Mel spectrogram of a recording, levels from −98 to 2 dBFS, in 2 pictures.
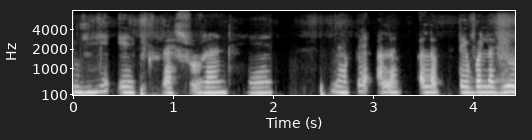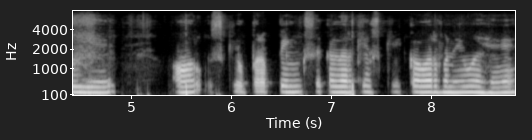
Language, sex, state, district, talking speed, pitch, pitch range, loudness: Hindi, female, Rajasthan, Jaipur, 165 wpm, 190 Hz, 180-200 Hz, -21 LUFS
